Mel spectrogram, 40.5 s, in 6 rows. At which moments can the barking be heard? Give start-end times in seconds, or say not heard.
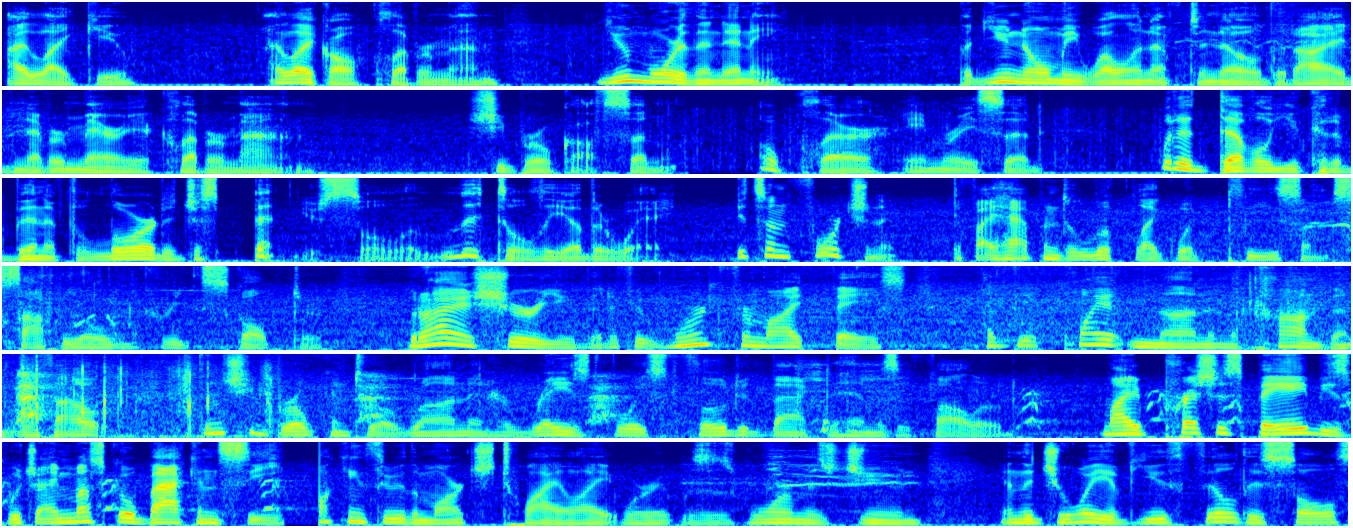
26.4-35.2.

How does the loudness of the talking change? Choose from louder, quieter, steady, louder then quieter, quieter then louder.
steady.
